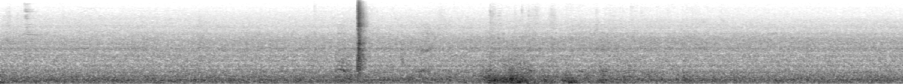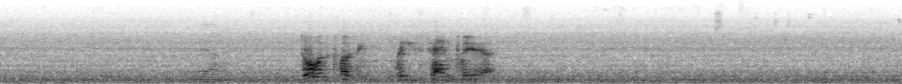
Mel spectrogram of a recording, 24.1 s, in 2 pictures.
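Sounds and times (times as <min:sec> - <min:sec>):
train interior rumble: 0:00.0 - 0:24.0
sharp click: 0:04.7 - 0:05.0.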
